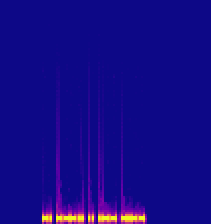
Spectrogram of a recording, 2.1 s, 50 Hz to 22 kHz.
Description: Morse code, heard as a keyed tone, about 69 wpm, 700 Hz. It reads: N8IWY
